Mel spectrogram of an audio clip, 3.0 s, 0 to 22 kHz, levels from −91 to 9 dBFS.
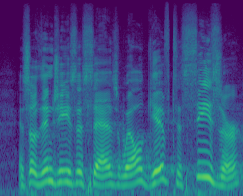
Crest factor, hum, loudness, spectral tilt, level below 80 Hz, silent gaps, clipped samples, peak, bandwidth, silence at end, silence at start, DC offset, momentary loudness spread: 14 dB; none; -22 LUFS; -5 dB/octave; -48 dBFS; none; under 0.1%; -8 dBFS; 19 kHz; 0 s; 0.25 s; under 0.1%; 6 LU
